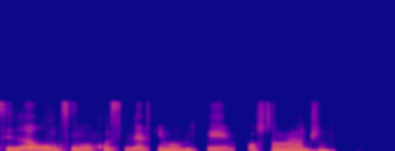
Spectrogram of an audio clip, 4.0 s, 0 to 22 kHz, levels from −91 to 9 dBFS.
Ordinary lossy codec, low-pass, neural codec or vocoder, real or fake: none; 7.2 kHz; codec, 24 kHz, 0.9 kbps, WavTokenizer, large speech release; fake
